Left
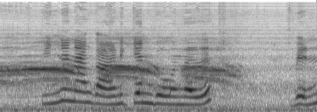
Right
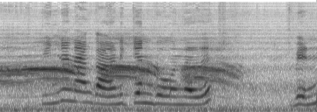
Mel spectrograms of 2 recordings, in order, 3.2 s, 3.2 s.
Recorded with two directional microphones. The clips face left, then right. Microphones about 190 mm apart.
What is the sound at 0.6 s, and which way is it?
A child's voice, 35° left (ahead or behind).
